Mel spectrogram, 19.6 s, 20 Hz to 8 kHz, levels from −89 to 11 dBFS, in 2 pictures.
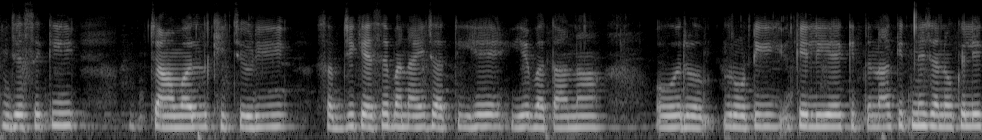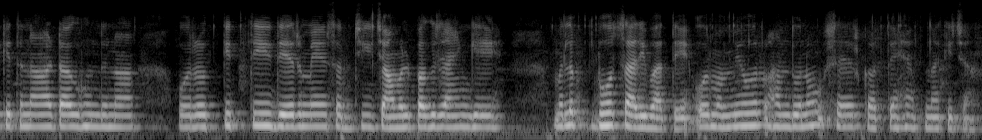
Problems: none marked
